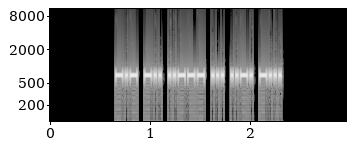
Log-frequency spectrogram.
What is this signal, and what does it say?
Morse code, heard as a keyed tone, about 50 wpm, 700 Hz. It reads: KD2SFB
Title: USA Call Signs - 6 Characters - 4x Character Spacing - 50wpm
